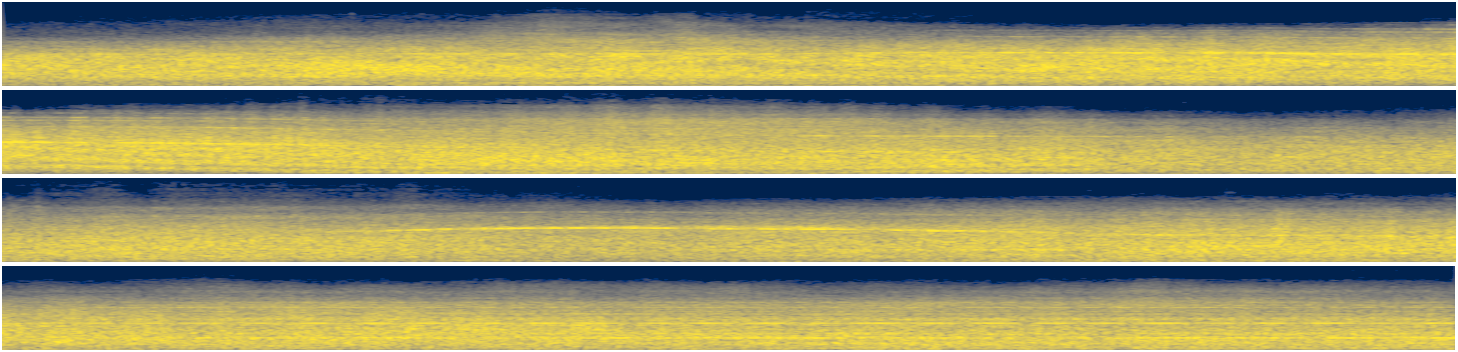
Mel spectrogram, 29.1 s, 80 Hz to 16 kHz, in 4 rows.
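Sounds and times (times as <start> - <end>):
jet engines rushing and whining: 0.0 - 29.0.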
